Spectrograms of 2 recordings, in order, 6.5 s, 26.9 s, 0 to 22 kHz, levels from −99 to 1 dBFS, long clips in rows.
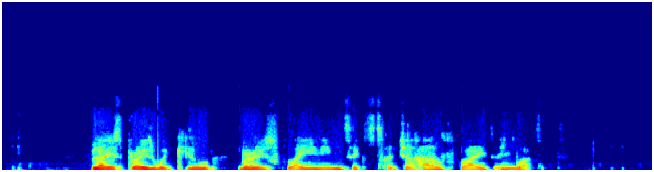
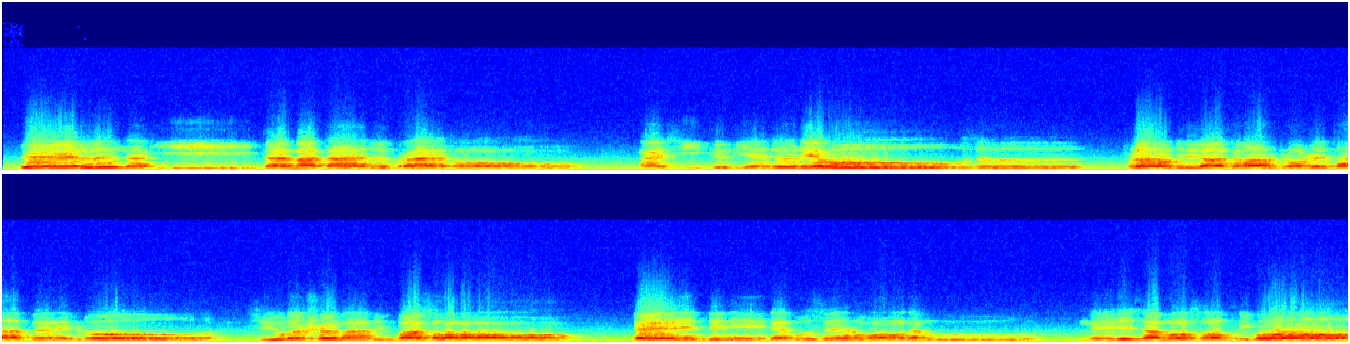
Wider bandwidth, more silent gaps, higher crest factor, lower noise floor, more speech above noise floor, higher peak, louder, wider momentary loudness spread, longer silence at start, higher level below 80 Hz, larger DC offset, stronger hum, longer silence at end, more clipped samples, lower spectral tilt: about the same, 5.8 kHz vs 6 kHz; neither; about the same, 18 dB vs 14 dB; first, -80 dBFS vs -39 dBFS; first, 61 dB vs 26 dB; about the same, -2 dBFS vs 0 dBFS; second, -20 LUFS vs -15 LUFS; about the same, 14 LU vs 15 LU; first, 0.9 s vs 0 s; second, -70 dBFS vs -54 dBFS; second, under 0.1% vs 0.9%; neither; first, 1.25 s vs 0 s; neither; first, -10.5 dB/octave vs -6 dB/octave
